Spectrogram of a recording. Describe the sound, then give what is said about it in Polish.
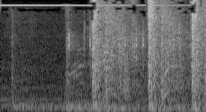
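Gunfire in a video game shooter, with several loud volleys of rapid shots cutting through a constant dense, noisy bed of battle sound. “Kurde, ten tu we mnie strzelił jakiś.”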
